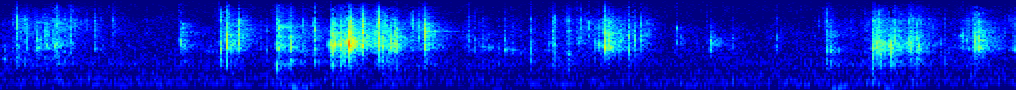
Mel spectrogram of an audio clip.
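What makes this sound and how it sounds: A solid yellow and purple dry soap bar, held in the hand, is scraped and sliced with a utility blade. The result is a string of crisp, bright, crunchy scraping bursts with almost no low end, as soap chips fall onto the pile.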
